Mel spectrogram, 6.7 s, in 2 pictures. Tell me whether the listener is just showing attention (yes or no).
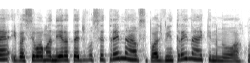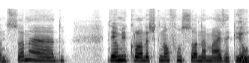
no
